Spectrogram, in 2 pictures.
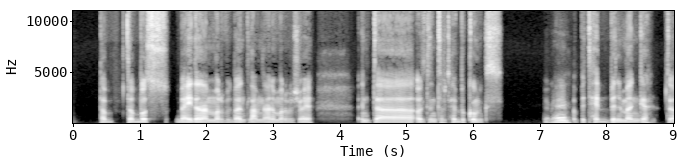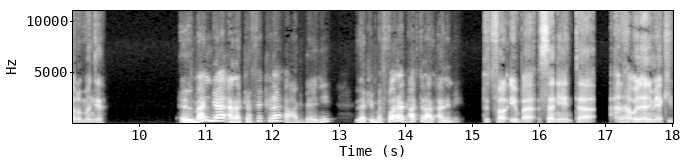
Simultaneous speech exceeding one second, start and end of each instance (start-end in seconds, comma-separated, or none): none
